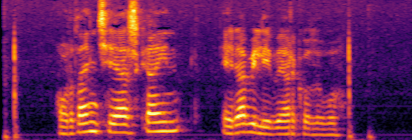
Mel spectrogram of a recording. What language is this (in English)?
Basque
